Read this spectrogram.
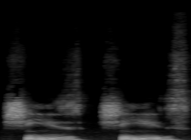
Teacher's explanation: Again, notice how she is becomes she's, she's. And again, we've got that voiced z sound because of the E vowel, voiced.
